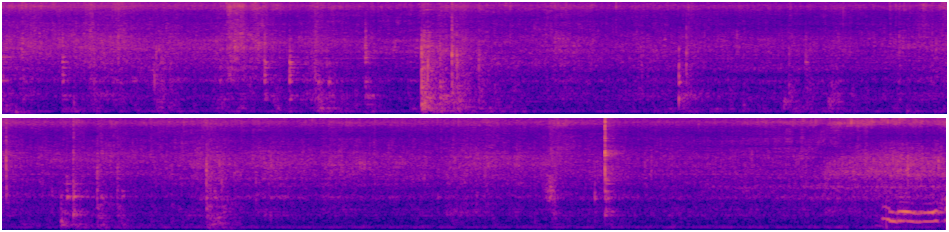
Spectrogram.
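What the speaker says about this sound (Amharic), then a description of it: "እንደዚህ አድርጌ ሽንኩርት ጋር አቀላቅለዋለሁ።" Meat stirred with onions in a hot pan gives a soft, steady sizzle and frying hiss, broken by scattered scraping stirs and clatters of the utensil, with louder crackling near the end.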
